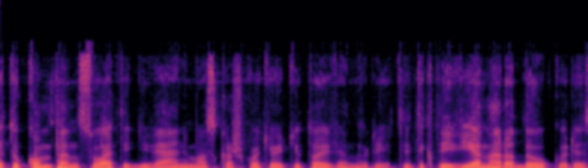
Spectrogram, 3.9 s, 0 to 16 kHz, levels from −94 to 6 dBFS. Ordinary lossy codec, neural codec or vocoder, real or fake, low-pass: Opus, 24 kbps; none; real; 10.8 kHz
